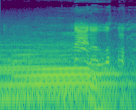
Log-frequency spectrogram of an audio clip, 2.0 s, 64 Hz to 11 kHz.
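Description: BMW M5 Touring engine under full throttle, a loud, deep V8 roar rising sharply in pitch over two seconds, with a brief burst of higher-pitched whine as it climbs.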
